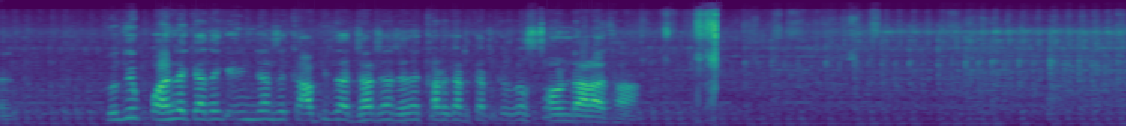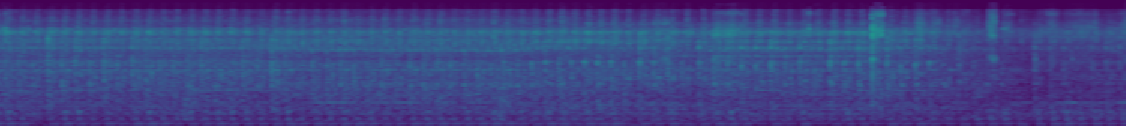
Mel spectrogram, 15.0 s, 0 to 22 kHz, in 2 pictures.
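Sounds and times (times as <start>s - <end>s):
motorcycle engine idling: 0.0s - 15.0s.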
